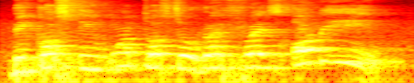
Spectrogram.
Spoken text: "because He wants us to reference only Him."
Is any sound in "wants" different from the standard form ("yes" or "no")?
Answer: yes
